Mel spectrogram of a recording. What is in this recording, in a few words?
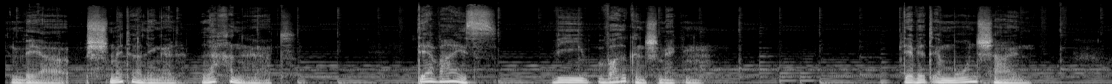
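German, male, calm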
